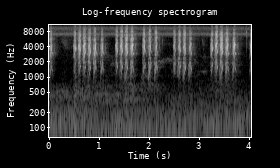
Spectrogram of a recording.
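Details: Myna producing loud, scratchy rattling bursts of rapid clicks, grouped in clusters of four or five with short silences between, against faint low rumble.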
